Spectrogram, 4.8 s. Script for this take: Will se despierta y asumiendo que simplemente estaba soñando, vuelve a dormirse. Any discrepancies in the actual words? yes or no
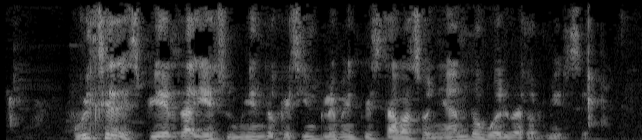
no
